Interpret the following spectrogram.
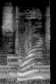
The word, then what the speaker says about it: Storj: Storage is a cloud shared by the community. Storage is how they pronounce it. I pronounced it Storge.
